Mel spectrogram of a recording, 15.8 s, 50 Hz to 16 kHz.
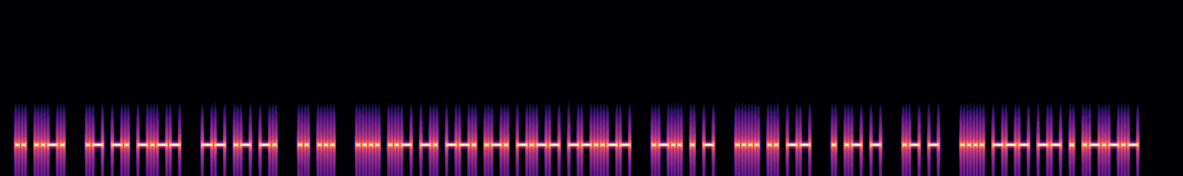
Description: Morse code, heard as a keyed tone, about 28 wpm, 700 Hz. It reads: IF ANY MAN IS HUNGRY, LET HIM EAT AT HOME.
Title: Sentences from Top 1400 Words 28wpm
